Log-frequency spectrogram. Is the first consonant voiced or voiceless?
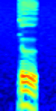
voiced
